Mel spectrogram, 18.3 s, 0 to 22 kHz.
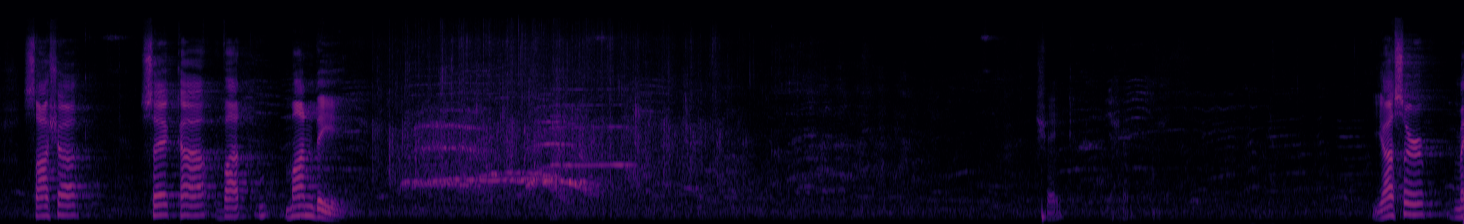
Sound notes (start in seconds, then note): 4.6 audience cheers and applauds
